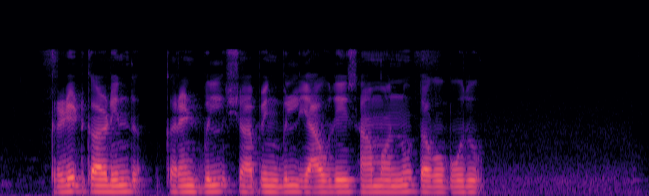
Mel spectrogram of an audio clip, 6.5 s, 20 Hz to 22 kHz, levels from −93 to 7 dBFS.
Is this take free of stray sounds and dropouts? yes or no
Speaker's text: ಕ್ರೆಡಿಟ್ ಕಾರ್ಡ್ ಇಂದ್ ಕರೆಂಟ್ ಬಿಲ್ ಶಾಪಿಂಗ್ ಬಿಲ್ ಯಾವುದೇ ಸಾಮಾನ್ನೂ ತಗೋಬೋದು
yes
